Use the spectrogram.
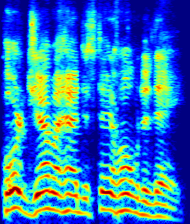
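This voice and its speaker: A man's voice: fairly high pitch, normal speed, a loud crowd. A man hosting a casual livestream chat, talking loosely and thanking his supporters. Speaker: livestream host.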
